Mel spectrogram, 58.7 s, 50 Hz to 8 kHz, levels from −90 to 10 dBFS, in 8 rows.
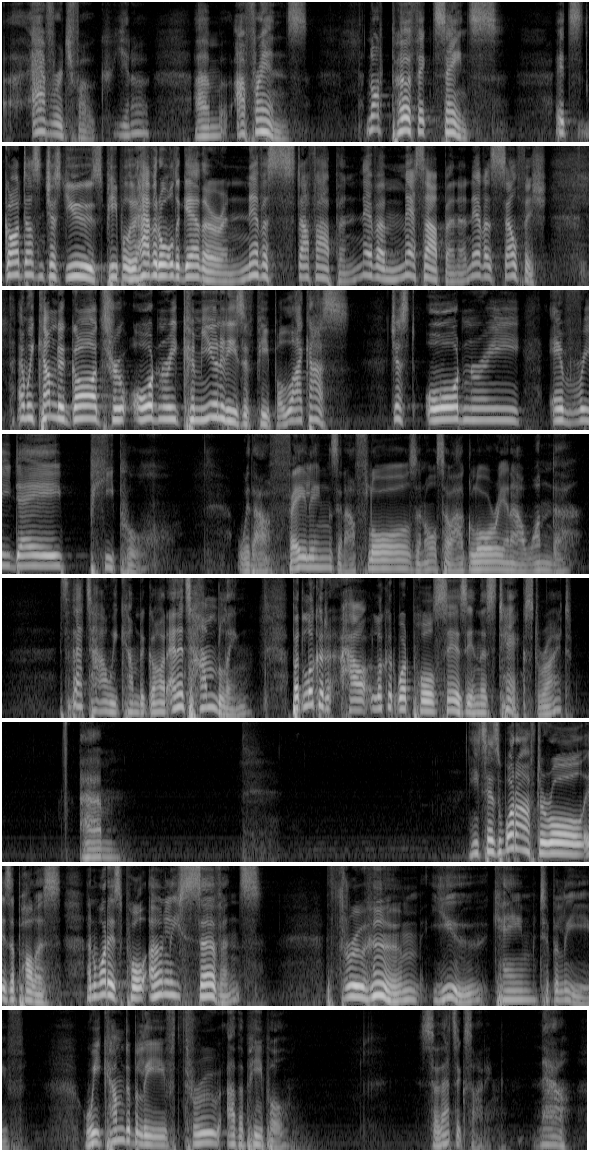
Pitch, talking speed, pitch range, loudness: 155 Hz, 120 wpm, 120-195 Hz, -24 LUFS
